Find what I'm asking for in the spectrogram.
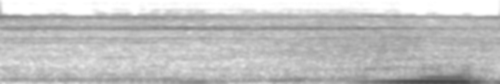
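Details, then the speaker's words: Honda Accord with active noise cancellation and an aftermarket subwoofer, doors closed: deep low boom swells from the subwoofer as ANC fights the bass; stops once the ANC unit is disconnected. "И у нас савик начинает сходить с ума. Сейчас будем отключать блок шумоподавление."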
